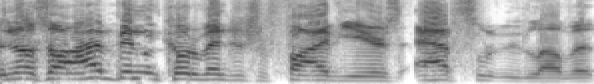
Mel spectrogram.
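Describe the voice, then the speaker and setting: Bright, sharp tone with lively intonation and an American accent. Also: man. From United States. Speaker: coding education company strategist. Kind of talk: live online panel chat while gaming. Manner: halting, distracted.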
